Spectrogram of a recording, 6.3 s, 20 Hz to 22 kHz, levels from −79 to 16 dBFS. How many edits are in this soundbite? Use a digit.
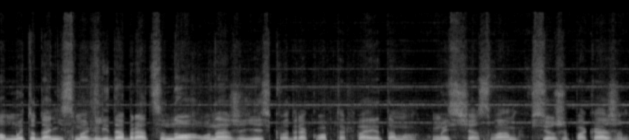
1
